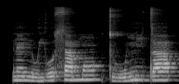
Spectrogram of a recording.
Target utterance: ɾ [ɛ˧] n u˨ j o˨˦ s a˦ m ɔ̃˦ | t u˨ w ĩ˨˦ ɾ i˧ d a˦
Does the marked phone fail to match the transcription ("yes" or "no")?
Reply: yes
